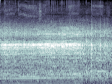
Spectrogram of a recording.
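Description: Motorcycle engine running at a steady cruising speed while riding, a continuous even drone with road and wind noise.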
